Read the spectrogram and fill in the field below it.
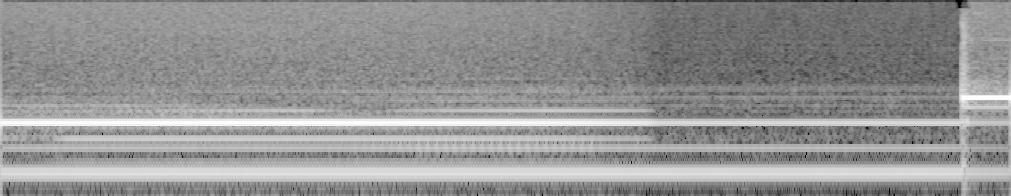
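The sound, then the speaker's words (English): Steady electronic transmission tones encoding a Fibonacci sequence of numbers hum in layered, sustained pitches, fairly loud and alone; the texture thins partway through, then a new higher tone abruptly joins near the end. “in the beginning of the transmission are a Fibonacci sequence of numbers as tones.”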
